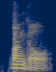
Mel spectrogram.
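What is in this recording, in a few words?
"bungle", American English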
